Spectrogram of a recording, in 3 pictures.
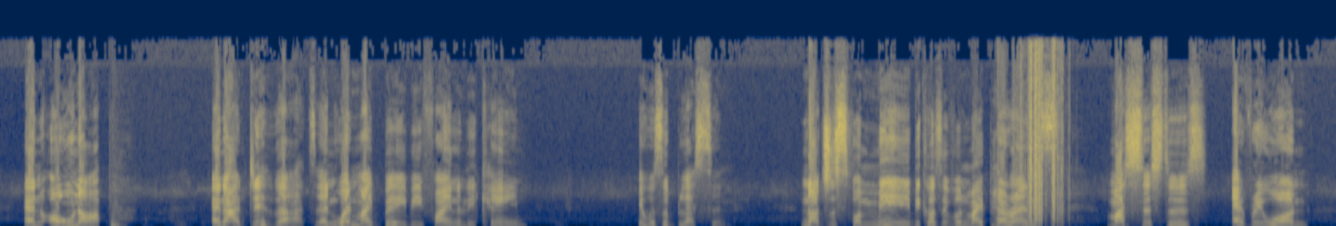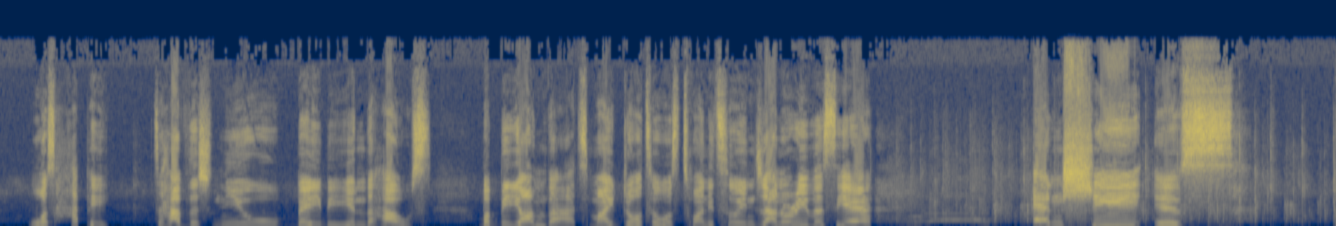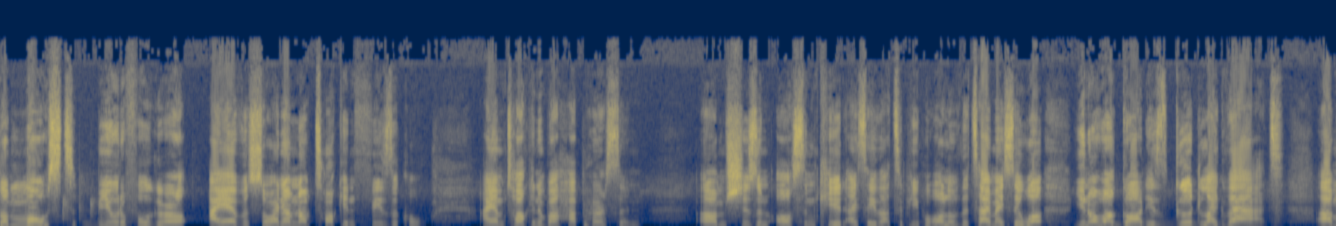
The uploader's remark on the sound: A story from our Truth and Consequences live show on choices, and a story from our Journeys live show.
